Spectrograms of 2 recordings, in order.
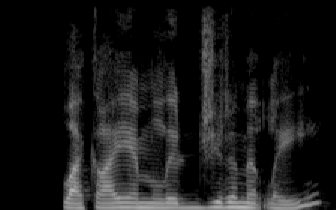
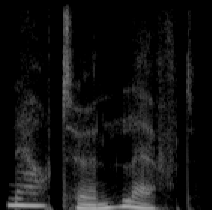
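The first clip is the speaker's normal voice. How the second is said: slow whispered sat-nav direction; Siri voice; much slower than usual. Retold or imitated. Imitating Siri's navigation prompt, slow whisper. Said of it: "Just like Siri will say".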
